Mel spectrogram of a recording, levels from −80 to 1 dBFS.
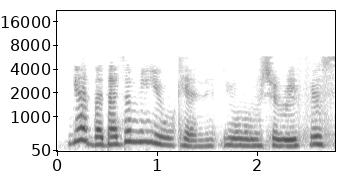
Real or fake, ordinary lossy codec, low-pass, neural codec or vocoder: fake; MP3, 24 kbps; 7.2 kHz; codec, 16 kHz, 1 kbps, FreqCodec, smaller model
